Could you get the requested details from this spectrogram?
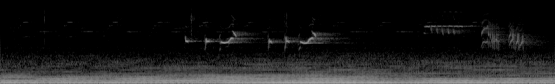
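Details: March 2018 song thrush song: a run of bright notes repeated in quick succession, each phrase echoed several times, then a higher fluting note, all over a loud, steady low hum.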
